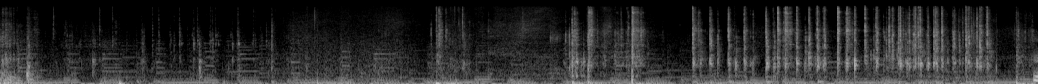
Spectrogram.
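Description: Keys on a Commodore 64C keyboard are pressed, giving close, irregular bursts of clicky tapping with short pauses between runs of keystrokes.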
